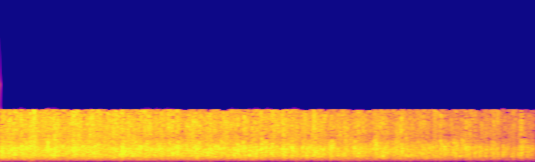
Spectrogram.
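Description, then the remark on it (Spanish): A crowd applauds Saint Thomas (Santo Tomás) steadily for several seconds, a dense wash of many hands clapping at an even, loud level that tapers slightly toward the end. No voices are heard. “Sí, dele el aplauso a Santo Tomás.”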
